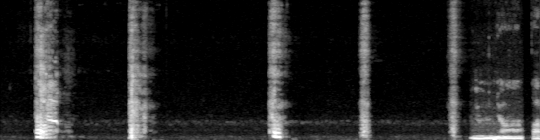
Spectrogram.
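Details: Cat giving five short, harsh, spaced coughs over several seconds, ending with a brief voiced sound; coughing.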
